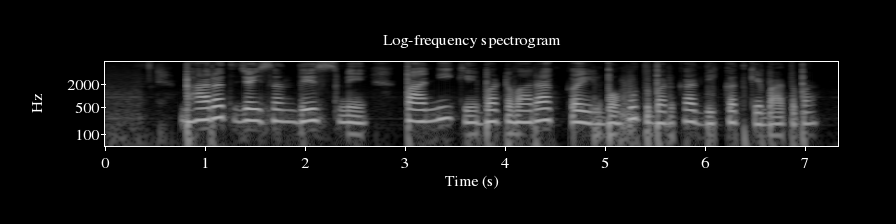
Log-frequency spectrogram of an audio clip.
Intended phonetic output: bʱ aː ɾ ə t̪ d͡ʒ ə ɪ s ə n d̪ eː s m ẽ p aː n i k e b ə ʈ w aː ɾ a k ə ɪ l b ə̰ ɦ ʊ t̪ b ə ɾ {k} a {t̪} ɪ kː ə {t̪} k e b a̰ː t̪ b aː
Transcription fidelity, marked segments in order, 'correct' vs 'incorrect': correct, incorrect: d̪, correct

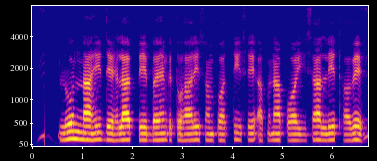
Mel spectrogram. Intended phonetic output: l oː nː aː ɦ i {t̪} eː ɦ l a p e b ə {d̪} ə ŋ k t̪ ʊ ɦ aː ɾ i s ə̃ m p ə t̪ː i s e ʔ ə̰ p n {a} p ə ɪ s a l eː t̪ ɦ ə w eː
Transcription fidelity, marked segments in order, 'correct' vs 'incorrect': incorrect: d̪, incorrect: none, correct

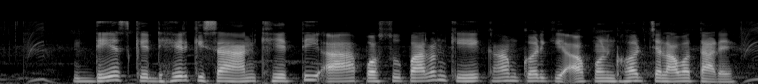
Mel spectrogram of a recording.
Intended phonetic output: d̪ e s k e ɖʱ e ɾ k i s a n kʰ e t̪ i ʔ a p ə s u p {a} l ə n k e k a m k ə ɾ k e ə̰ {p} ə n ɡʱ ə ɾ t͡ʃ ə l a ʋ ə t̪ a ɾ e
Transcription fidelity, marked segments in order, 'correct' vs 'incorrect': correct, correct

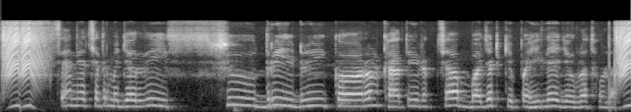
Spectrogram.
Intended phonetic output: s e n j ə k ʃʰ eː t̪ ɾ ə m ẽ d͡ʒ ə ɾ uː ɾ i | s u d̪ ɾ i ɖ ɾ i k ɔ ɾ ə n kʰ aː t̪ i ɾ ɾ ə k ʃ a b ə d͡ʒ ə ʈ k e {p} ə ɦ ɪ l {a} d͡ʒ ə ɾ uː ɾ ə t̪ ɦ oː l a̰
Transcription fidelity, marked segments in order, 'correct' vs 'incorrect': correct, incorrect: e

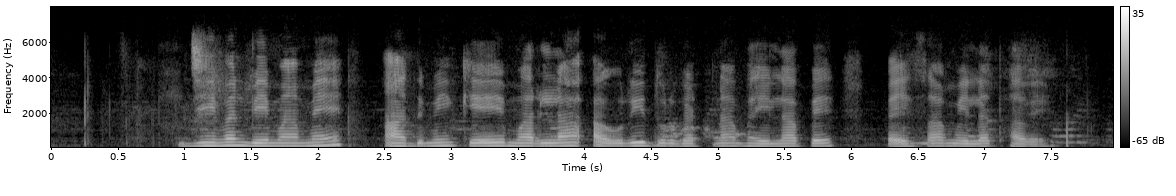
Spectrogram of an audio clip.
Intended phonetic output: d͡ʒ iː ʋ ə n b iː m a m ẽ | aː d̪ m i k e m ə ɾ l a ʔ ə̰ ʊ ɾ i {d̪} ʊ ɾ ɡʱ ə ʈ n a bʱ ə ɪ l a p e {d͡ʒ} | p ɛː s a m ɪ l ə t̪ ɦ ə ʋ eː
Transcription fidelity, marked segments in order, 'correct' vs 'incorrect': correct, incorrect: none

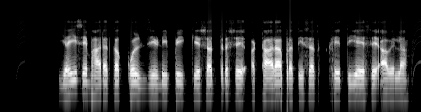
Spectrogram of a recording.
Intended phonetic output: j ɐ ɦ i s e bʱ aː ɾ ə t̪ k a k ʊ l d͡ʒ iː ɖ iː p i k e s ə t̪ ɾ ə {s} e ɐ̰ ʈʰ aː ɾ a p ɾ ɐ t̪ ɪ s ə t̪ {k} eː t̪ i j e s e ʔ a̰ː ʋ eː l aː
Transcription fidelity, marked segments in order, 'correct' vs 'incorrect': correct, incorrect: kʰ

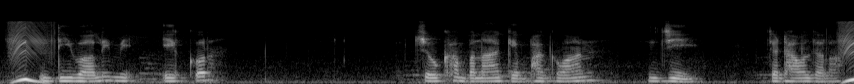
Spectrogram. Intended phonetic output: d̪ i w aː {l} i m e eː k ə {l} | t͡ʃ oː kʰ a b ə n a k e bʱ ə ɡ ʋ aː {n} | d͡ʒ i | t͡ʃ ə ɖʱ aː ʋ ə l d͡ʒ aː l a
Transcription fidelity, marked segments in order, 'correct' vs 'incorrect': correct, incorrect: ɾ, correct

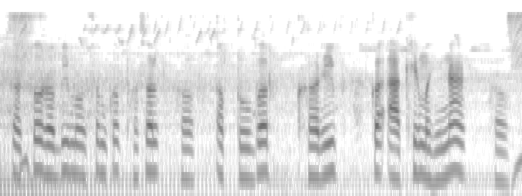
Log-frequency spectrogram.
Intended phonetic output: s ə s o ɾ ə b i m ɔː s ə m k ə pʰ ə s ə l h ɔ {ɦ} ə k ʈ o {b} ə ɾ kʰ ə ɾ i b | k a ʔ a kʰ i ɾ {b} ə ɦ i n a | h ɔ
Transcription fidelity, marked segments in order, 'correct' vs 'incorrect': incorrect: none, correct, incorrect: m

